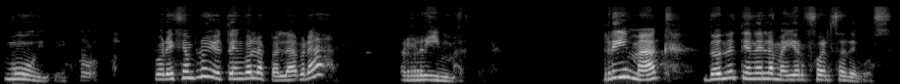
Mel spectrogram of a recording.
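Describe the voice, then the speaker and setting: Her voice leans high with a darkish tone, and there's no room sound on the computer mic she uses for her video-call class. She's a secondary school language teacher, patiently explaining and often stopping to ask brief questions that test whether students follow.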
